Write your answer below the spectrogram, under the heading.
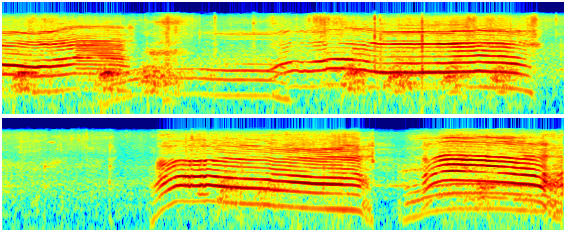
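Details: Cats fighting, giving loud drawn-out yowls in three long bouts, each wavering and bending in pitch, with short quiet gaps between them and no other clear sounds.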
